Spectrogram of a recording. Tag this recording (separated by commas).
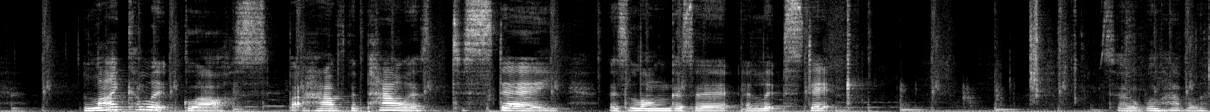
Speech, Music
